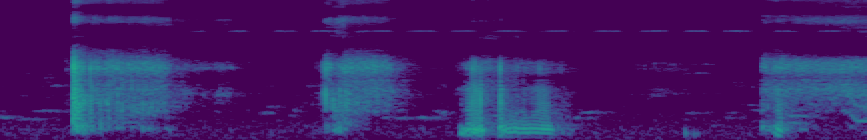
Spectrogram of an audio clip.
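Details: A sleeping Chihuahua snores with four noisy breaths a couple of seconds apart, each with a high, wheezy whistle. Small-dog snoring.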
